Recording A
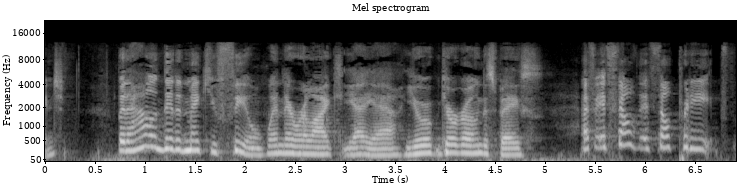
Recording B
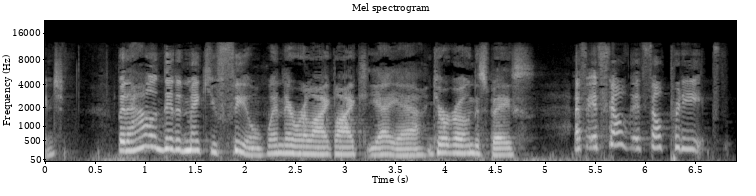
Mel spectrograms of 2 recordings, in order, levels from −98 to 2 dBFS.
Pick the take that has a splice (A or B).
B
